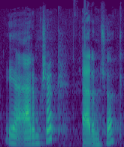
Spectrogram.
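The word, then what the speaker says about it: Adamczyk: karolina adamin ad adamin Adam Chuck yeah Adam Chuck Adam Chuck there's no h in it CZ YK I believe is Chuck anyone from um Manitoba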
